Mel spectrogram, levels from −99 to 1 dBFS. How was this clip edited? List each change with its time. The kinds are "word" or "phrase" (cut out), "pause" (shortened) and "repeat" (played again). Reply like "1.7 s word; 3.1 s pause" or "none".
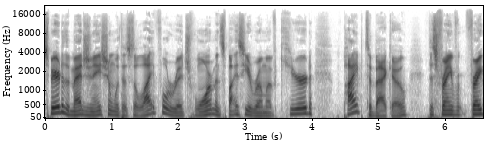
none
